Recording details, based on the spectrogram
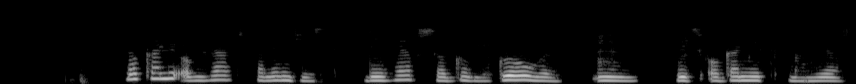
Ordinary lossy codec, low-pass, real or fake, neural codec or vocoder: none; 5.4 kHz; real; none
